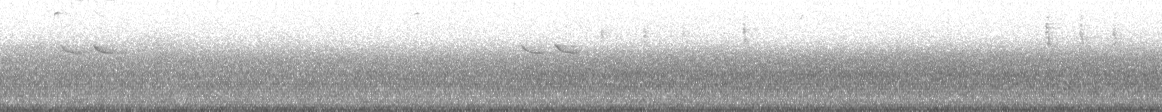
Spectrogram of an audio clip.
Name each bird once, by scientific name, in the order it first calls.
Baeolophus bicolor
